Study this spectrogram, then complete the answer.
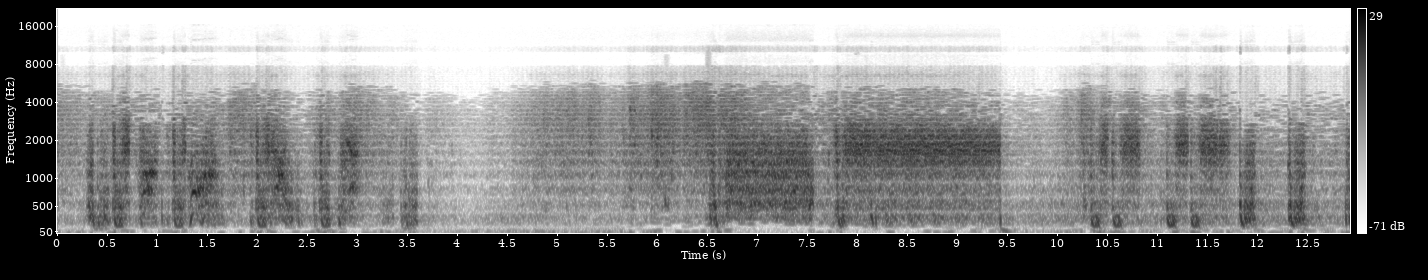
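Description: Heavy rain pours down with a steady hiss.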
